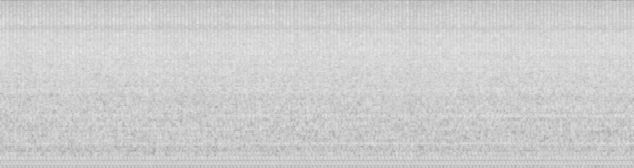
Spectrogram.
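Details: Briggs and Stratton lawn mower, previously failing to start and running very rough due to bad fuel in the tank, run up after a quick repair; steady even buzz, no misses or surging; normal running.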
